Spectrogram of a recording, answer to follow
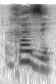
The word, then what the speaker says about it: raser: voici les consoles donc si le s qui est une consonne et écrits entre eux deux voyelles donc au milieu donc de chaque côté nous avons une voyait il va se prononcer comme un z donc ici je vais dire rasé et et pas assez se raser je continue se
